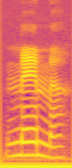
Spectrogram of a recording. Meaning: 1. child (female), especially before puberty 2. girl; young woman
- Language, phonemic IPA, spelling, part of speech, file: Galician, /ˈne.na/, nena, noun, Gl-nena.ogg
